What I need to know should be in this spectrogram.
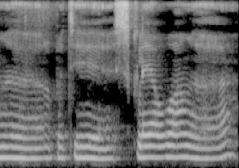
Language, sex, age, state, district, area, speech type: Bodo, female, 30-45, Assam, Kokrajhar, rural, spontaneous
